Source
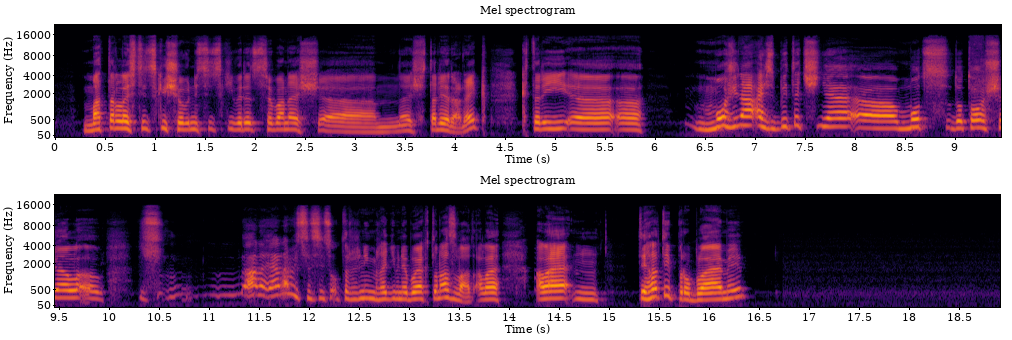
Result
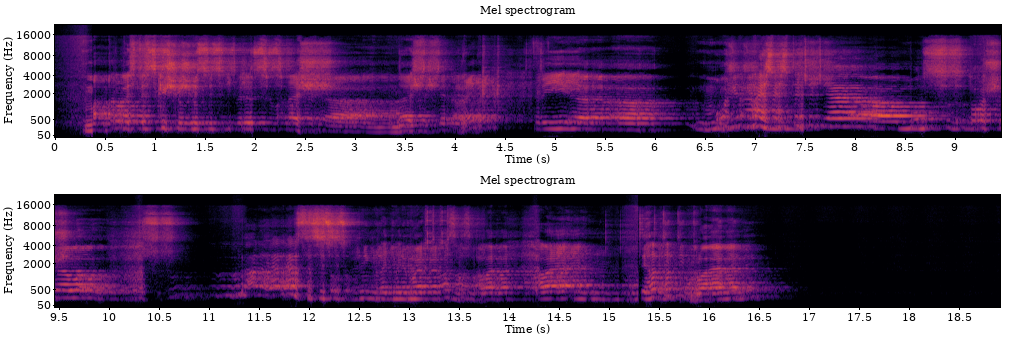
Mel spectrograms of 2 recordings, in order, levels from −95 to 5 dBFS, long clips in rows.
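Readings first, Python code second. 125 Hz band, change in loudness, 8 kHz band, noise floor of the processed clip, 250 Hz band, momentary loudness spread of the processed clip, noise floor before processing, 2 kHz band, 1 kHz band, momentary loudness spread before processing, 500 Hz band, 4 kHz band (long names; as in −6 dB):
below −20 dB, −10.5 dB, +2.5 dB, −77 dBFS, −23.5 dB, 16 LU, −74 dBFS, −9.5 dB, −18.5 dB, 13 LU, −20.5 dB, −4.5 dB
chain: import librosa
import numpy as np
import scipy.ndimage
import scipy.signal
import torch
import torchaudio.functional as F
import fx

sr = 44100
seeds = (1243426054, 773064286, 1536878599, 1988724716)

p1 = x * (1.0 - 0.67 / 2.0 + 0.67 / 2.0 * np.cos(2.0 * np.pi * 2.8 * (np.arange(len(x)) / sr)))
p2 = fx.spec_erase(p1, sr, start_s=16.94, length_s=0.54, low_hz=790.0, high_hz=8600.0)
p3 = fx.level_steps(p2, sr, step_db=23)
p4 = p2 + F.gain(torch.from_numpy(p3), 0.0).numpy()
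p5 = fx.auto_swell(p4, sr, attack_ms=244.0)
p6 = np.diff(p5, prepend=0.0)
p7 = p6 + fx.echo_single(p6, sr, ms=146, db=-3.5, dry=0)
p8 = fx.rev_plate(p7, sr, seeds[0], rt60_s=0.9, hf_ratio=0.55, predelay_ms=0, drr_db=2.5)
p9 = fx.pre_swell(p8, sr, db_per_s=64.0)
y = F.gain(torch.from_numpy(p9), 1.0).numpy()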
